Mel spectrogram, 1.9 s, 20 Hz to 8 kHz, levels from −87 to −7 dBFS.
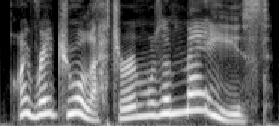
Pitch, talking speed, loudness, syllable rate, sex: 280 Hz, 225 wpm, -15 LUFS, 5.9 syllables/s, female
